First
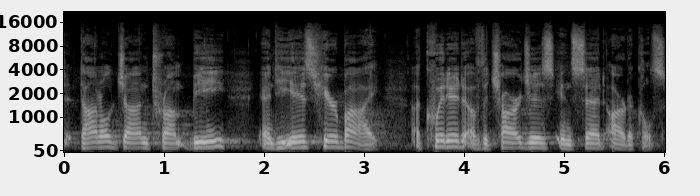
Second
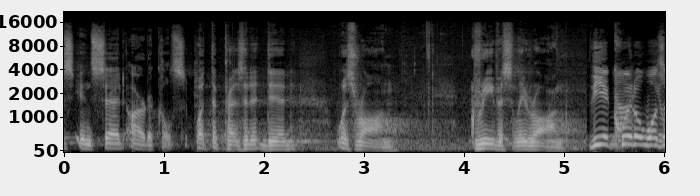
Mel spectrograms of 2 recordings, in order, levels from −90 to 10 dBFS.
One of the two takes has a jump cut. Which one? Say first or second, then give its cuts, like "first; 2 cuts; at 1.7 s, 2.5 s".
second; 1 cut; at 1.3 s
